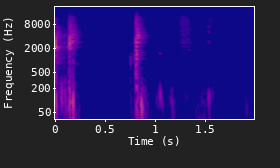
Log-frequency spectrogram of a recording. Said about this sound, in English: All right, so I've shuffled it three times. I'm now going to cut it in a way that feels good to me.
